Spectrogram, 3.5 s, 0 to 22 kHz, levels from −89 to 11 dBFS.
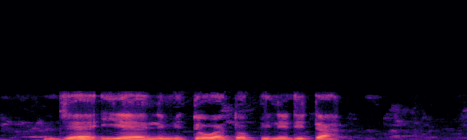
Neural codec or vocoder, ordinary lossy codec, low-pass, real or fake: none; Opus, 24 kbps; 7.2 kHz; real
